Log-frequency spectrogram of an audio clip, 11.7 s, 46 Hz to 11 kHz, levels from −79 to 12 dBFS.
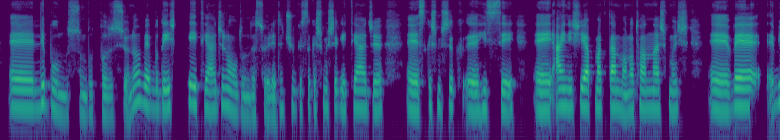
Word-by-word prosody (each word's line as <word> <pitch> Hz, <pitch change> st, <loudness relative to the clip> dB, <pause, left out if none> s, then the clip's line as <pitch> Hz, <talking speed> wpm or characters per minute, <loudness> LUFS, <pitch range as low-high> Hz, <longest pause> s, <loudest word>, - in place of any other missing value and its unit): eee, 165 Hz, -1 st, +2 dB
li 200 Hz, 0 st, -1 dB
bulmuşsun 135 Hz, -4 st, -7 dB
bu 140 Hz, 0 st, -16 dB
pozisyonu 135 Hz, -, -5 dB
ve 170 Hz, -3 st, -1 dB
bu 160 Hz, 0 st, -10 dB
değişikliğe 180 Hz, +3 st, +1 dB
ihtiyacın 160 Hz, -1 st, -3 dB
olduğunu 135 Hz, -7 st, -7 dB
da 125 Hz, -, -9 dB
söyledin. 155 Hz, +4 st, -6 dB
Çünkü 160 Hz, 0 st, -7 dB
sıkışmışlık 165 Hz, 0 st, -4 dB
ihtiyacı 155 Hz, -1 st, -1 dB, 0.4 s
eee, 150 Hz, -2 st, +4 dB
sıkışmışlık, 170 Hz, +2 st, -3 dB
eee, 145 Hz, -1 st, +2 dB
hissi, 150 Hz, -1 st, -1 dB, 0.3 s
eee, 150 Hz, -1 st, +6 dB
aynı 170 Hz, 0 st, +5 dB
işi 170 Hz, +1 st, +1 dB
yapmaktan 165 Hz, 0 st, +3 dB
monotonlaşmış, 155 Hz, +1 st, -2 dB, 0.3 s
eee, 150 Hz, -2 st, +4 dB
ve 175 Hz, -2 st, +8 dB, 0.2 s
e, -, -, -5 dB
bir -, -, -1 dB
160 Hz, 145 wpm, -23 LUFS, 150-170 Hz, 0.4 s, ve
